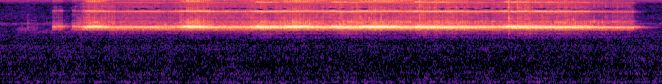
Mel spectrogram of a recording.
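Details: Bell cricket starting up with a short tentative chirp, then a sustained bright, tinkling high trill with overtones, wavering in loudness for about five seconds before stopping.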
